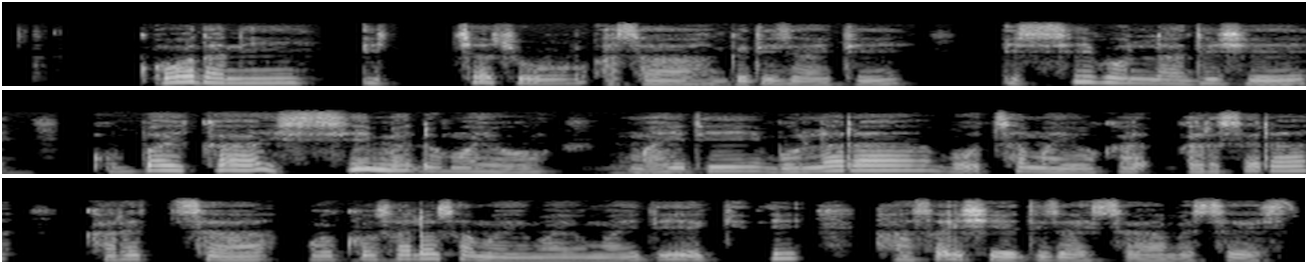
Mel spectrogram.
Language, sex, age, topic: Gamo, male, 25-35, agriculture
